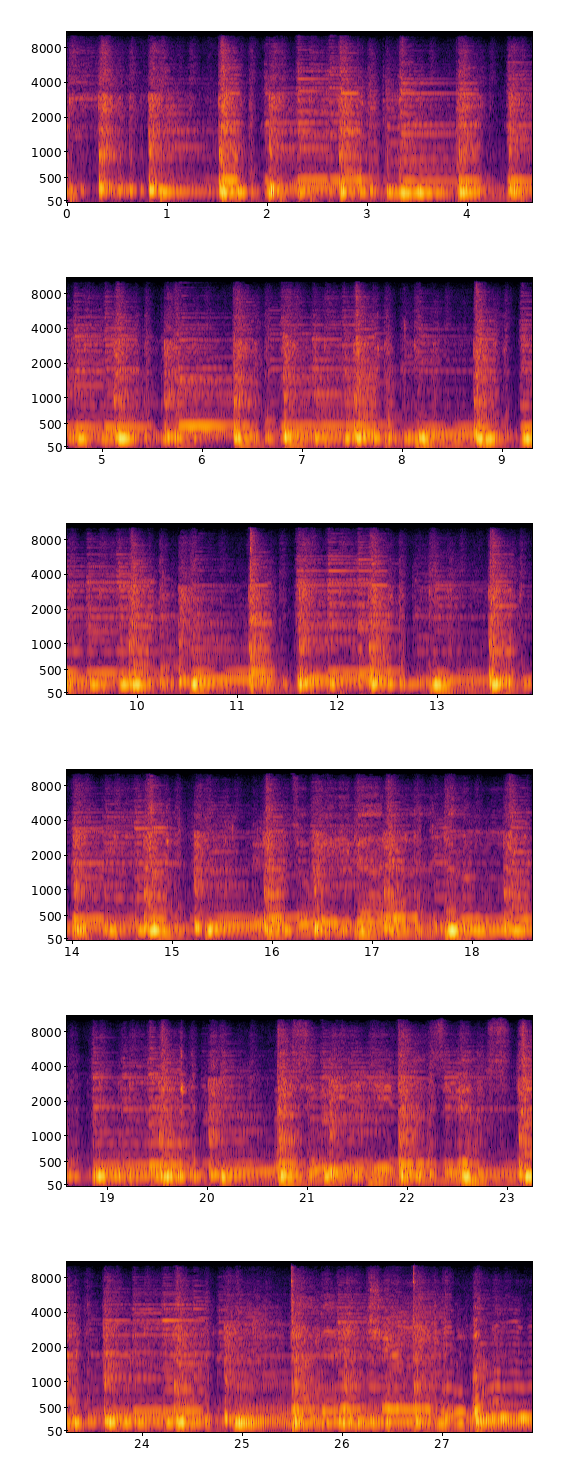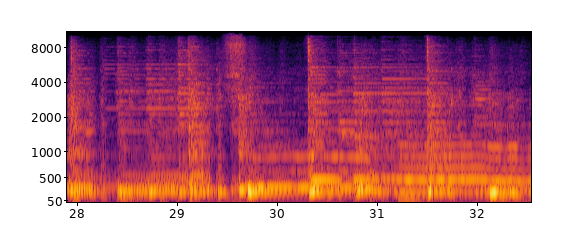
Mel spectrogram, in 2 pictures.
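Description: Acoustic guitar strummed in a steady rhythm of chords, about two strokes a second.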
